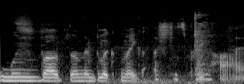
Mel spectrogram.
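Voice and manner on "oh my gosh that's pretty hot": mock seductive, horny voice, quieter. Showing how trolls get answered in chat: put-on horny voice. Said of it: "I'll just use horny voice".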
